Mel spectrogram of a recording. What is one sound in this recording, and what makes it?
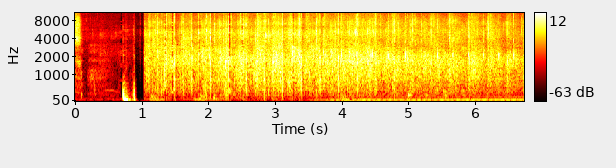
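A large audience applauds in an echoing hall.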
